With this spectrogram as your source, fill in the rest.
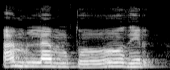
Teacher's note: ام لم تانون پیش تن، ام لم ذال غا زیر ذر، ام لم تنذر۔ نون ساکن کے بعد حروف اخفا میں سے ذال آ رہا ہے، اس لیے نون کی آواز کو ناک میں چھپا کر پڑھیں گے، اس کو اخفا کہتے ہیں۔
